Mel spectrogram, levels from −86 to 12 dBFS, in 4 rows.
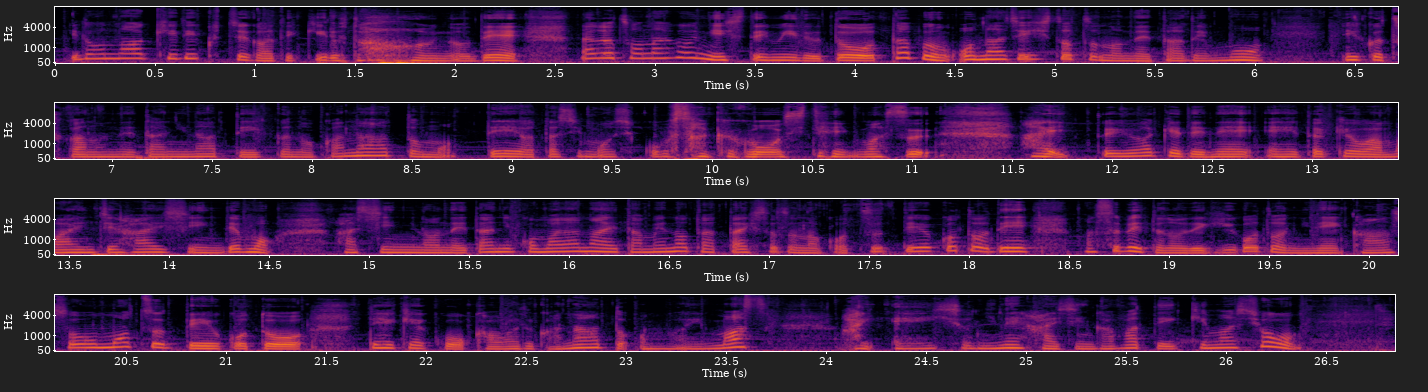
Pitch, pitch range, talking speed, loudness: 175 Hz, 160-215 Hz, 390 characters per minute, -25 LUFS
